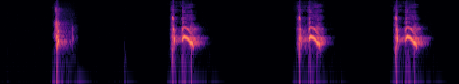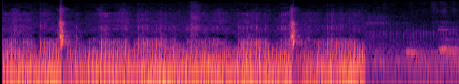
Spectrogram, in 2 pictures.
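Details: A cat hiccuping, possibly after eating food too fast: four brief, sharp hiccups about a second apart, then loud rustling.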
